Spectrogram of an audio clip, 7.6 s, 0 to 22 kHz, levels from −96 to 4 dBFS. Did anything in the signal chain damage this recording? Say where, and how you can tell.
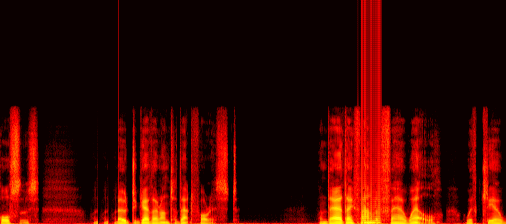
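Yes. A CD stuck on one turn, at the disc playback stage: from 1.47 to 1.78 s a 154 ms slice plays twice, with a mute at each jump.

The driver buffer likely ran dry, giving robotic sound from repeated short buffers: from 5.37 to 5.74 s, a rigid 188 Hz buzz replaces roughly half the sound.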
